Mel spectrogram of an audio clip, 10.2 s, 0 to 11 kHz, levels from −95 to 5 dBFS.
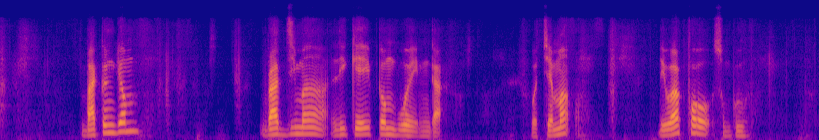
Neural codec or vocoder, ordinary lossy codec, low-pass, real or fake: codec, 16 kHz, 0.3 kbps, FocalCodec; Opus, 32 kbps; 7.2 kHz; fake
